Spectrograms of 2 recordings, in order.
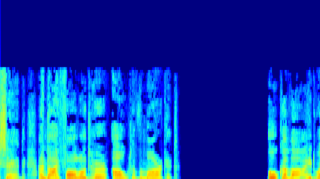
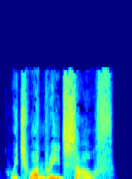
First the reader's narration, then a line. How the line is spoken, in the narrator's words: she asked quietly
